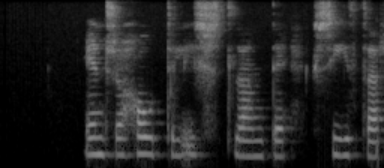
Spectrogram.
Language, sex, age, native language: Icelandic, female, 9, Icelandic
